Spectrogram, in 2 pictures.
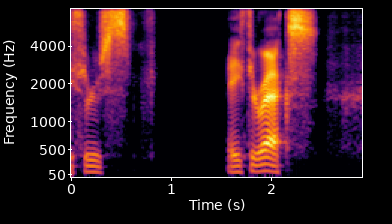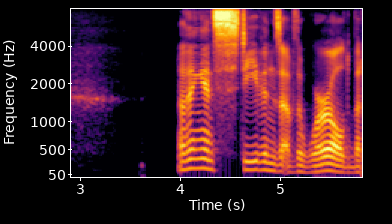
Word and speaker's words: Stephen: Nothing against Stevens of the world, but I legit hate that it's pronounced Steven. Uh, welcome to English.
